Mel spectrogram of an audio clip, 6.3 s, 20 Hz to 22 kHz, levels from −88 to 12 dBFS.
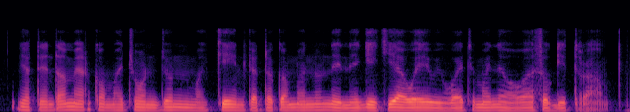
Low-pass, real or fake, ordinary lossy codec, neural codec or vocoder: none; fake; none; codec, 16 kHz, 0.9 kbps, LongCat-Audio-Codec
